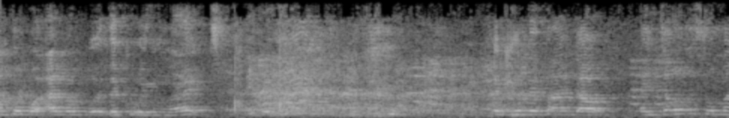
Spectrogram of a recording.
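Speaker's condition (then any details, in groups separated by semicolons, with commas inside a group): Cerebral palsy; atypical voice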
